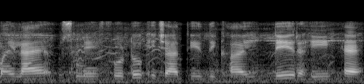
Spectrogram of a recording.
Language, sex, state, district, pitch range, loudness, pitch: Hindi, male, Chhattisgarh, Raipur, 120-130 Hz, -20 LUFS, 125 Hz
